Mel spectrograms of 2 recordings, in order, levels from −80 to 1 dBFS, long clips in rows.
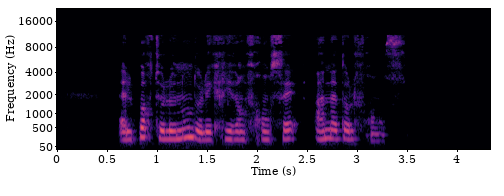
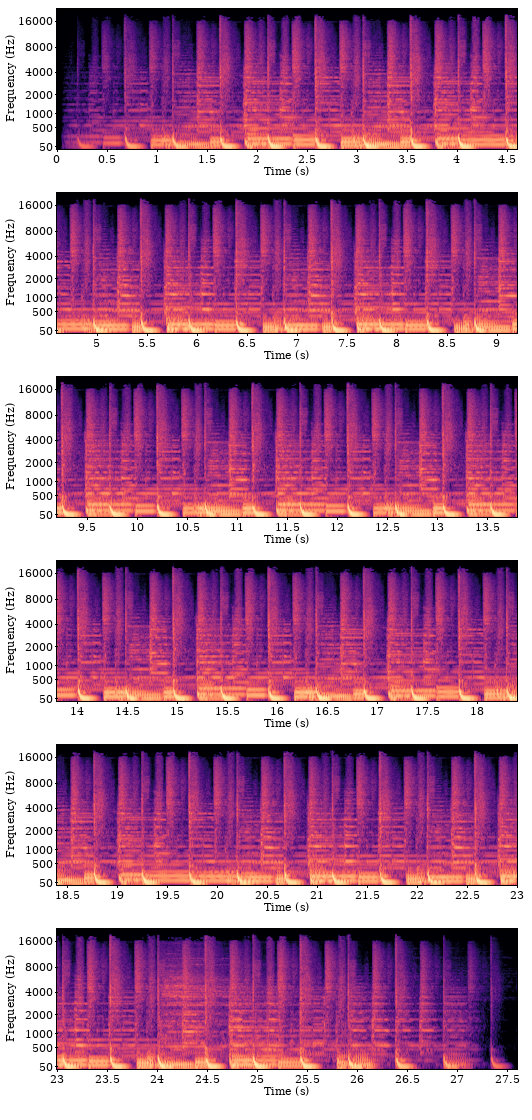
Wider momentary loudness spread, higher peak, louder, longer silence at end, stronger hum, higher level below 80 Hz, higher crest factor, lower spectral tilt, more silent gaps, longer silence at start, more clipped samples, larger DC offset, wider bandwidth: first, 8 LU vs 4 LU; second, -22 dBFS vs 0 dBFS; second, -39 LUFS vs -13 LUFS; first, 0.85 s vs 0.15 s; neither; second, -86 dBFS vs -14 dBFS; first, 20 dB vs 12 dB; second, -3.5 dB/octave vs -5 dB/octave; neither; first, 0.6 s vs 0.2 s; neither; neither; second, 11.5 kHz vs 18.5 kHz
